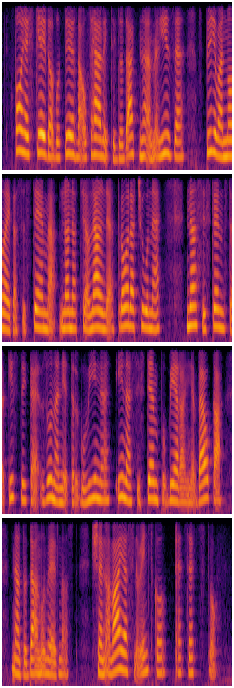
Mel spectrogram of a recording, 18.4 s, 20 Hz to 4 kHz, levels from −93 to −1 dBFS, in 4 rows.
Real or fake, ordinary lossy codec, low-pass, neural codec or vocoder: fake; none; 3.6 kHz; codec, 16 kHz, 0.5 kbps, FunCodec, trained on LibriTTS, 25 frames a second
